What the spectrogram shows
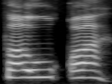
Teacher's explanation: हा को खींचेंगे क्योंकि उसके साथ अलिफ मद्दा है, दो हरकत खींचा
